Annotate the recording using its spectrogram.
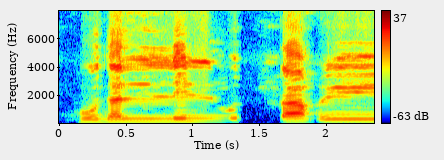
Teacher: یہاں دال کے اوپر دو زبر کی تنوین ہے، اور تنوین کو لام کے ساتھ ملا کر پڑھیں گے۔ یہاں پر ادغام یرمالون ہو رہا ہے بغیر غننے کے۔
